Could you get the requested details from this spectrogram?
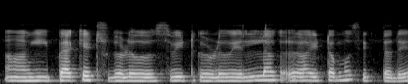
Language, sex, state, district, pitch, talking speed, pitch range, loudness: Kannada, female, Karnataka, Dakshina Kannada, 175 Hz, 130 wpm, 170-180 Hz, -17 LUFS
